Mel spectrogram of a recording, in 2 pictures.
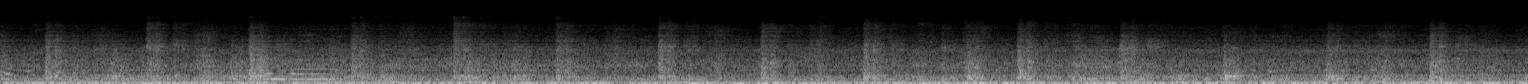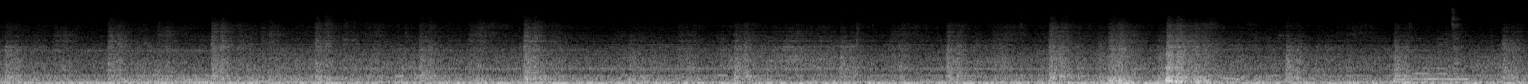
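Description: Shinano Railway train running, heard from inside the carriage: a steady low rumble with repeated clicks of the wheels over the rails. There is a louder knock about 27 seconds in.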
